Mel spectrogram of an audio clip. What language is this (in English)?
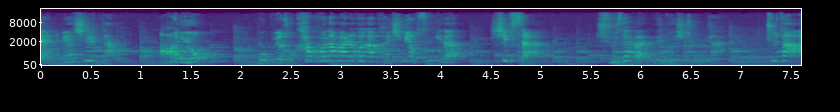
Korean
